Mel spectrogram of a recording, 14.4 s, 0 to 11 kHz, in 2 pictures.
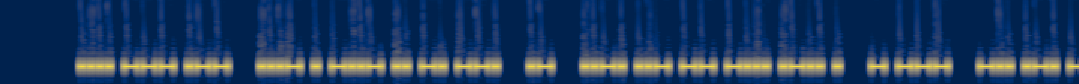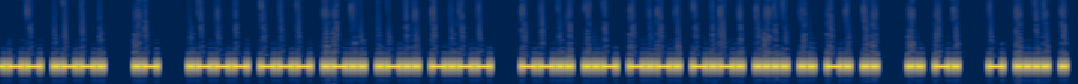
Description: Morse code, heard as a keyed tone, about 38 wpm, 700 Hz. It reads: HOW VEXING A FUMBLE TO DROP A JOLLY ZUCCHINI IN THE
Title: Pangram Challenge v2 - 40wpm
